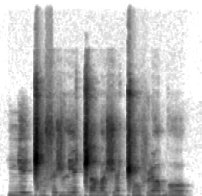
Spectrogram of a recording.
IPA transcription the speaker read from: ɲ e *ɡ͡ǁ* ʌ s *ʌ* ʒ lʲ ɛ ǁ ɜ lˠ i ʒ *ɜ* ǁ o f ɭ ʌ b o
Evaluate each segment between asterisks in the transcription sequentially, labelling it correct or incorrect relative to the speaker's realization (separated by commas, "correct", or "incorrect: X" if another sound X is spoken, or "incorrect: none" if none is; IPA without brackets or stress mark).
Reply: correct, incorrect: ə, correct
